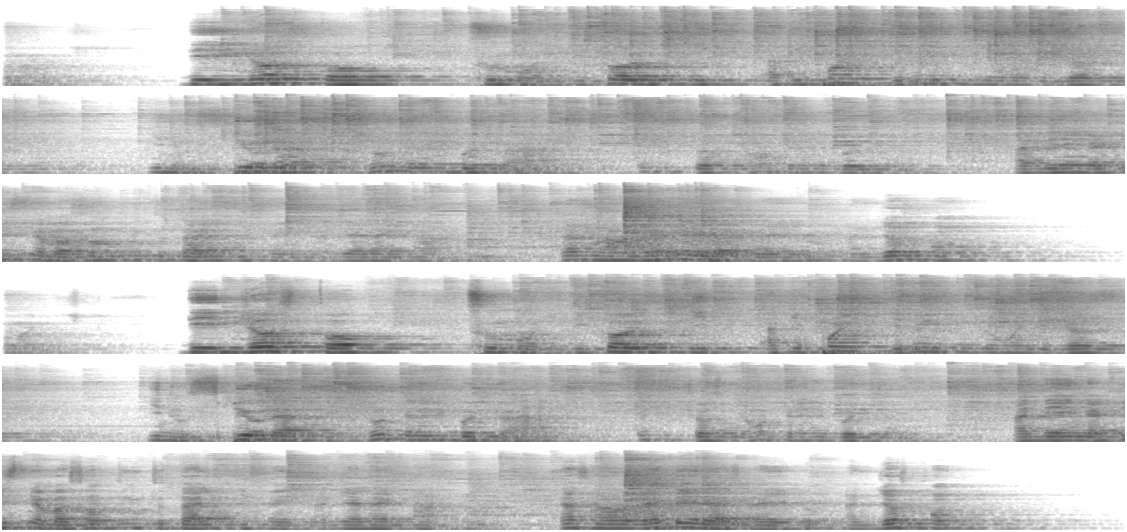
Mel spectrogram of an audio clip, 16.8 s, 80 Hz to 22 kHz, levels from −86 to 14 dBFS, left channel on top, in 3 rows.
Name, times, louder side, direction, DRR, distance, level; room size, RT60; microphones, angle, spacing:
voice 1, 0.9-1.8 2.3-5.6 6.3-8.4 8.8-10.1 10.7-13.6 14.0-16.0, right 3 dB, 55° right, 3 dB, 0.3 m, -29 dB
sound 1, 1.0-1.5 1.8-11.6 12.0-14.9 15.3-15.4, left 2 dB, 75° left, 0.8 m, -30 dB
4.8 x 2.2 x 2.4 m, 1.2 s
head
